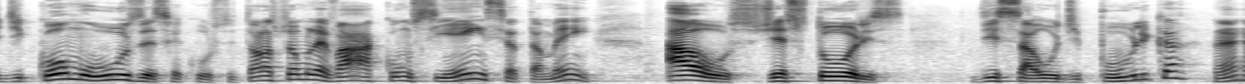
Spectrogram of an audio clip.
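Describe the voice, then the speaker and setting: With a bright, sharp tone and very wide pitch swings, a man speaks fairly slowly at a fairly high pitch on a very clean recording with a silent background. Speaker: co-founder of a business institute. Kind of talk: podcast interview.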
